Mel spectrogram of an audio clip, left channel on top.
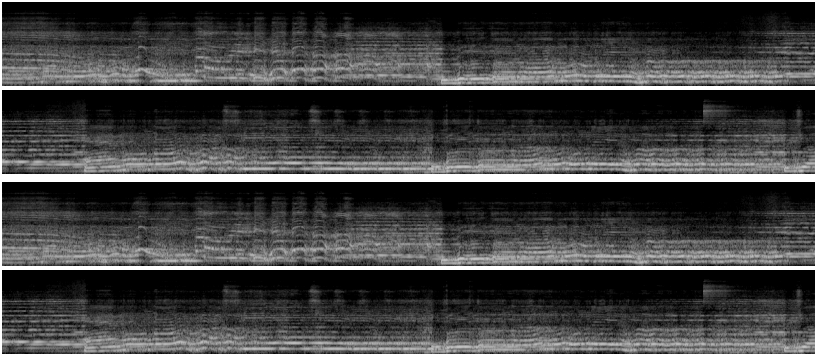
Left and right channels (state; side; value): identical; both; correlation 1.00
